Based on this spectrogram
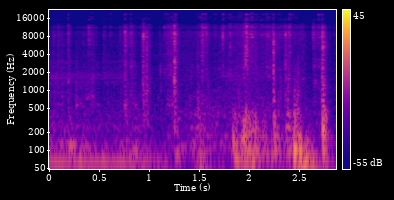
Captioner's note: engine turns off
